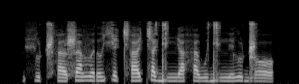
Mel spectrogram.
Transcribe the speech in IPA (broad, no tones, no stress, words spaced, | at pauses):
çuʈ͡ʂʰaʂa vɜɾɤça cʰaca dʲɜɲaha wudʲɜnɪlu ɖ͡ʐɔ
